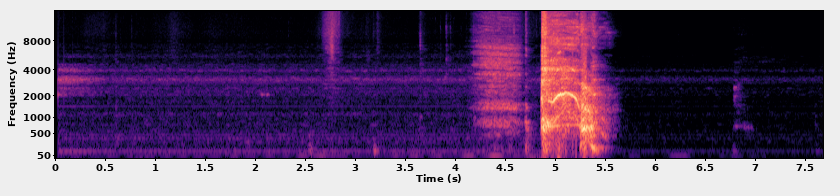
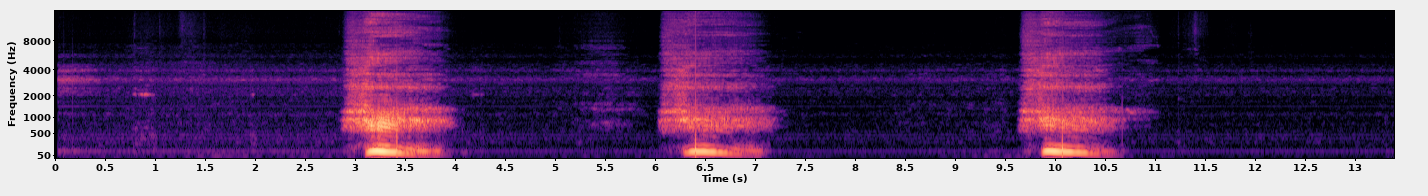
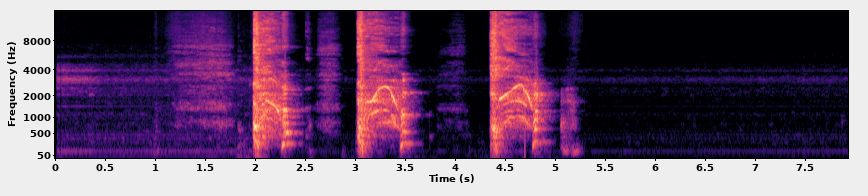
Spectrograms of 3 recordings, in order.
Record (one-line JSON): {"cough_length": "7.7 s", "cough_amplitude": 32768, "cough_signal_mean_std_ratio": 0.25, "exhalation_length": "13.4 s", "exhalation_amplitude": 32318, "exhalation_signal_mean_std_ratio": 0.32, "three_cough_length": "7.9 s", "three_cough_amplitude": 32768, "three_cough_signal_mean_std_ratio": 0.35, "survey_phase": "beta (2021-08-13 to 2022-03-07)", "age": "65+", "gender": "Male", "wearing_mask": "No", "symptom_cough_any": true, "symptom_shortness_of_breath": true, "symptom_fatigue": true, "symptom_headache": true, "symptom_change_to_sense_of_smell_or_taste": true, "symptom_onset": "4 days", "smoker_status": "Ex-smoker", "respiratory_condition_asthma": false, "respiratory_condition_other": false, "recruitment_source": "Test and Trace", "submission_delay": "2 days", "covid_test_result": "Positive", "covid_test_method": "RT-qPCR", "covid_ct_value": 18.7, "covid_ct_gene": "ORF1ab gene"}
